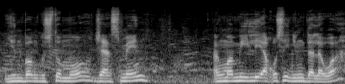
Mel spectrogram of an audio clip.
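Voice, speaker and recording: A man's voice: fairly high pitch, fairly even intonation, fairly quick, a little mellow, lightly acted. A man playing an impatient, evasive young boyfriend in a Filipino radio drama. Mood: placating. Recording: music bed under the voice.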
